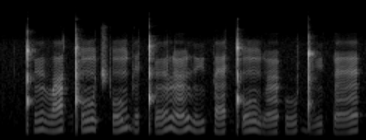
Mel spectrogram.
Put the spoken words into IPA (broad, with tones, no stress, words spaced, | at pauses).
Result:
ǃʰʏ˧˥˧βɐ˧˥˧ǃʼũ˧˥˧ t͡ʃʼũ˨˥bɪ˨˥ǃʼø˨˥ lœ̃˨˥ðy˨˥ pɛ˨˥ǃʼũ˧˥˧bœ̃˨˥ ʔu˨˥ɡ͡ǃy˨˥ k͡pɛ̃˨˥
